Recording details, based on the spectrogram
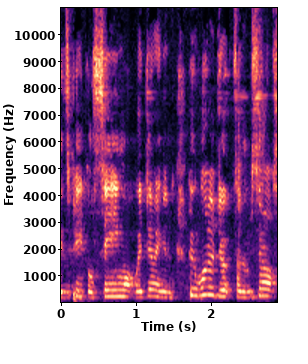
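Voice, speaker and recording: A woman talks with an Australian accent and fairly even intonation. Noticeable background noise runs underneath. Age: 60s. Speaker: rally speaker. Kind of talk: public speech at a rally. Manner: halting.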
